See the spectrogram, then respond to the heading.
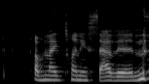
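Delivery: ordinary talk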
